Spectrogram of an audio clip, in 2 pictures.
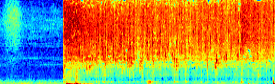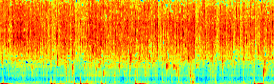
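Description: Sliced onion hitting hot oil in an aluminium pressure cooker, sizzling loudly from a sudden start about a second in and frying steadily on, with a few small clicks.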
